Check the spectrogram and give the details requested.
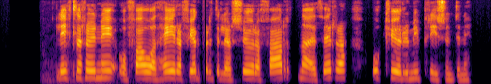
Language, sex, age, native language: Icelandic, female, 30-39, Icelandic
